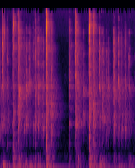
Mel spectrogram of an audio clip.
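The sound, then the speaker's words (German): Rapid, loud clicking of keys on a mechanical keyboard, a continuous burst of typing with sharp clacks in quick irregular rhythm, with no voices. “Das ist eine mechanische Tastatur.”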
